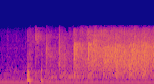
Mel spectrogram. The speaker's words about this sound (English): It's okay. You don't need to clap.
